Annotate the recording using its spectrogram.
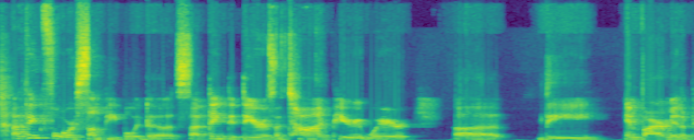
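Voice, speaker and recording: A woman speaks with an American accent, vocal fry and a medium pitch. Her pace is fairly slow and her intonation is lively. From US Midwest, Cleveland Ohio. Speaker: retired Marine Corps chief warrant officer. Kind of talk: interview.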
